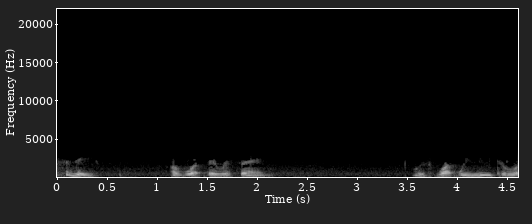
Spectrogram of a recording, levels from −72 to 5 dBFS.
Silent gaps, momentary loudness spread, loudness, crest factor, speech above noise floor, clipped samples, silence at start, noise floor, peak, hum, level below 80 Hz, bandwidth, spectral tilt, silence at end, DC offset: none; 13 LU; -29 LUFS; 20 dB; 31 dB; under 0.1%; 0 s; -58 dBFS; -10 dBFS; none; -74 dBFS; 2.7 kHz; -2.5 dB/octave; 0 s; under 0.1%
